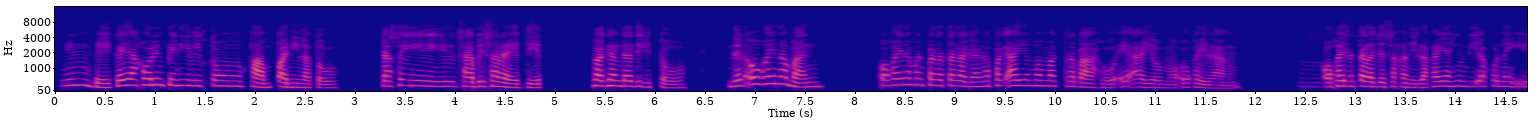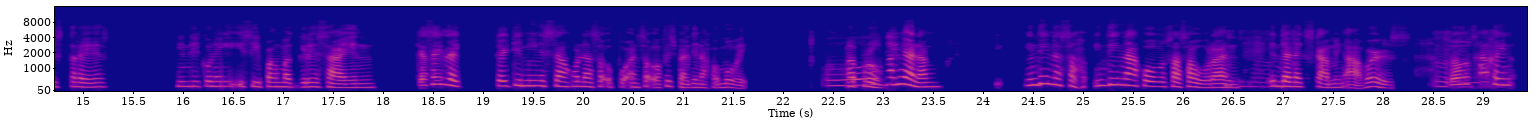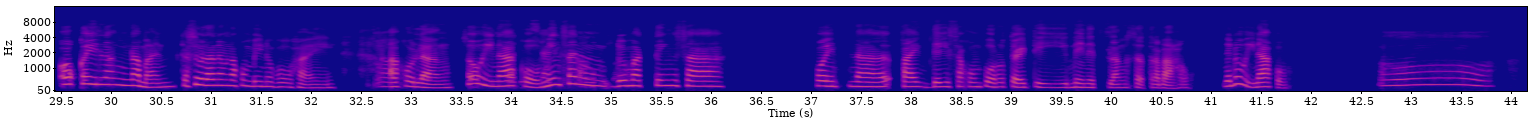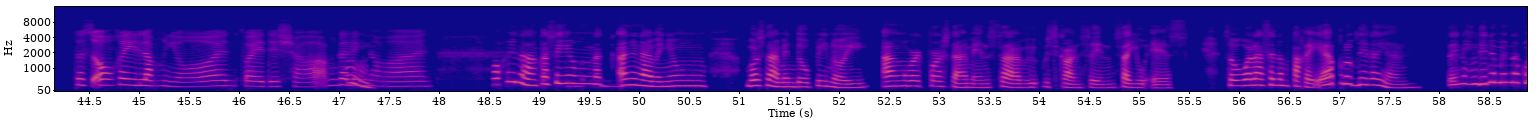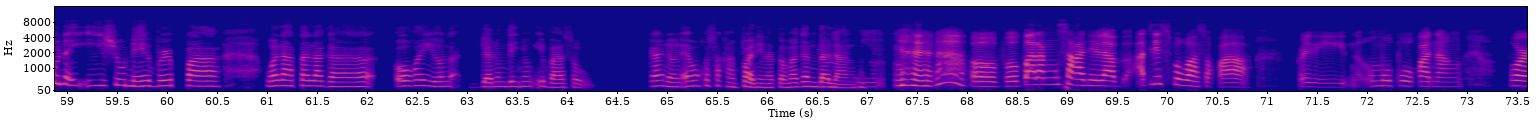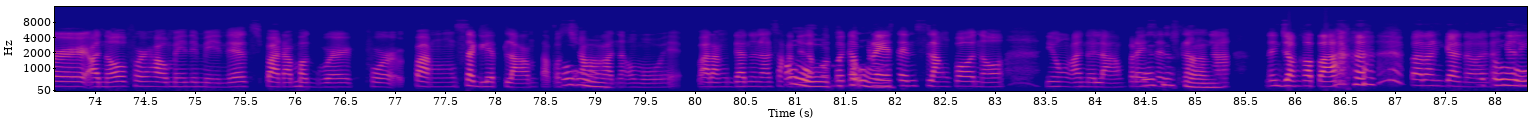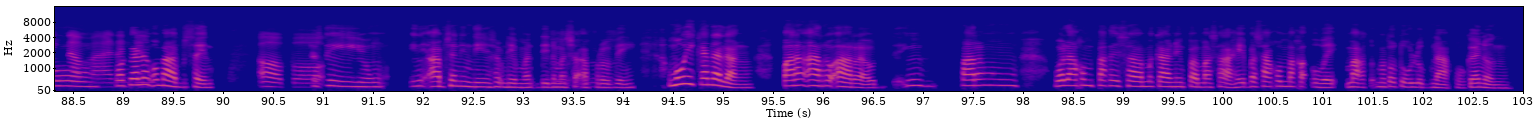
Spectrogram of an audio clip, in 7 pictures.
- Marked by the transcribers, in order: other background noise; tapping; chuckle; laughing while speaking: "pa"
- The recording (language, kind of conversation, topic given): Filipino, unstructured, Paano mo hinaharap ang stress sa trabaho o paaralan?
